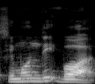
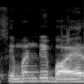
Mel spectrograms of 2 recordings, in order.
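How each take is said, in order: First: The surname ends with an open vowel. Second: The surname ends with an r sound. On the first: The speaker calls it right. "Correct उच्चार" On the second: The speaker calls it wrong. "असं काही होत नाही"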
